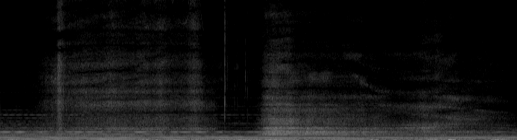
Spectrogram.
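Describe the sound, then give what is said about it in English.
A big, deep cleansing breath taken during a guided meditation: a long, airy breathy rush that swells and then fades, heard alone over a steady low drone. “Take a big cleansing deep breath.”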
